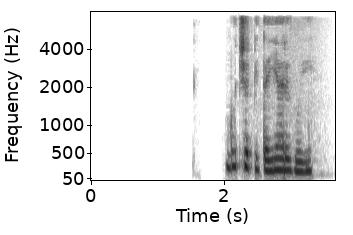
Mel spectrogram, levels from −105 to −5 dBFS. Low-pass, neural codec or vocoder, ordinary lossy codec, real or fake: 7.2 kHz; vocoder, 22.05 kHz, 80 mel bands, WaveNeXt; AAC, 32 kbps; fake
